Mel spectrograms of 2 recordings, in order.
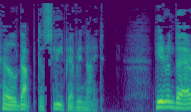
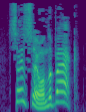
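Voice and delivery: high squeaky joke; 3 dB louder than usual. Acted.

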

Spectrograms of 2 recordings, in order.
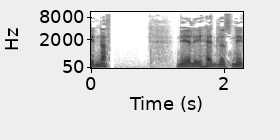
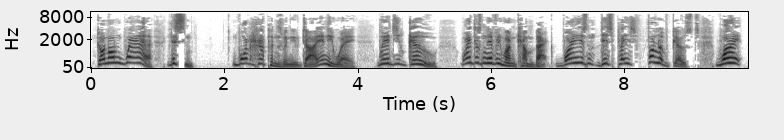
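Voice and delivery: desperate demanding; 13 semitones higher than usual. Acted. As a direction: pile on the questions desperately. Harry desperately demanding answers.

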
